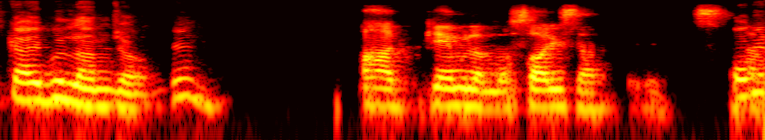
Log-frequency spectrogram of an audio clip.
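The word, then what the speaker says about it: Keibul Lamjao: Kemlamjhao National Park. You should go back and check the correct pronunciation of that. Okay, sorry, sir. It's Kaibul. It's Kaibul Lamjao.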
